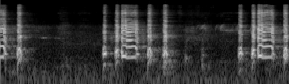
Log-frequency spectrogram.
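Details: Hen cackling while laying an egg: a couple of clucks, a pause, then two bursts of rapid clucks. Each burst peaks in a strained, drawn-out squawk.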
